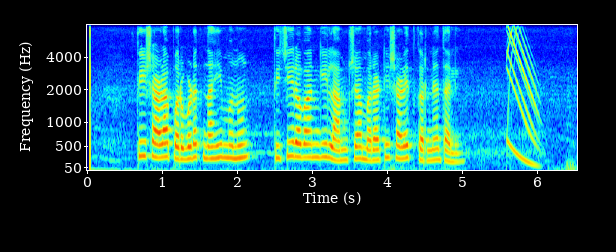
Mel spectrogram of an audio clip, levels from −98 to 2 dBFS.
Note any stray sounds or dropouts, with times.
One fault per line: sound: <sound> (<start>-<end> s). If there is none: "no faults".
sound: chirp (5.6-6.1 s)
